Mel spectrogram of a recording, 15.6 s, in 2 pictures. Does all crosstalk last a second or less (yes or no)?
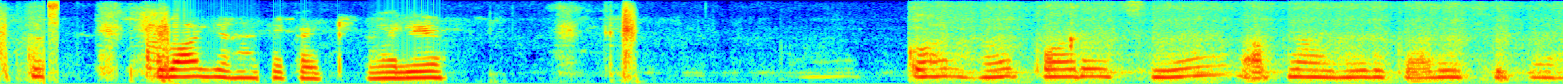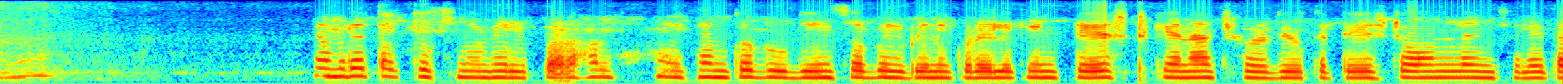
yes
